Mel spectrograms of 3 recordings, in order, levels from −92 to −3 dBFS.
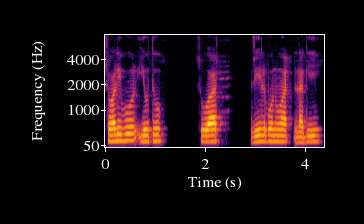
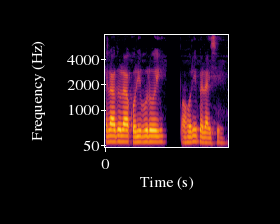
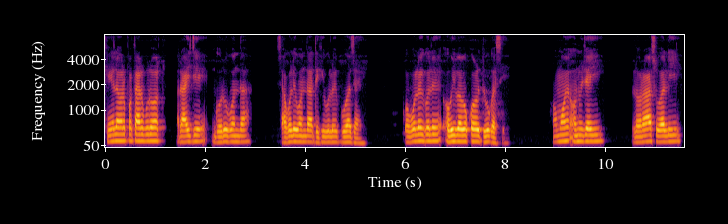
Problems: background sounds at intervals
